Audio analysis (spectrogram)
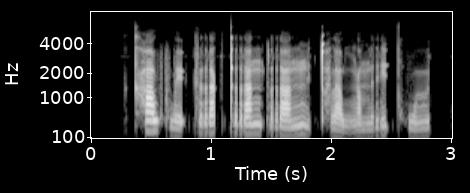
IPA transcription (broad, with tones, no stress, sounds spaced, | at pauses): kʰ a˥˩ w k w e˨˩ ʔ k r a˥˩ k̚ t r a˥˩ n p r aː˦˥ n m i˨˩ t̚ pʰ l a˨˩ w ŋ a˧ m r i˥˩ ʔ kʰ w ɯː˦˥ t̚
